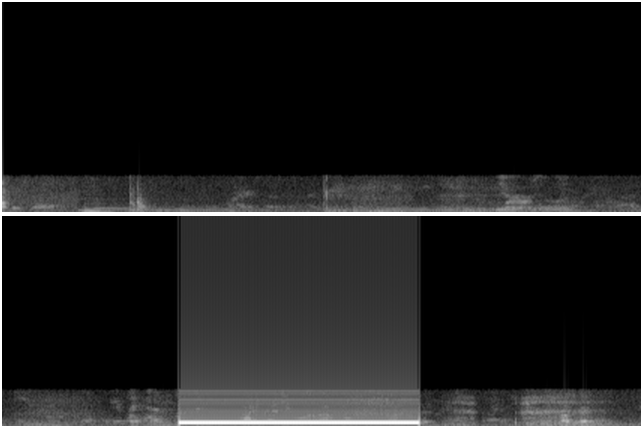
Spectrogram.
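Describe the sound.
A phone line rings while a call is transferred to an executive's voicemail: one steady, loud, mid-pitched ring tone lasting about two seconds, with people talking quietly before and after it.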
